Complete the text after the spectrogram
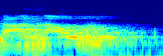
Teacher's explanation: У здесь не гласный. Он здесь как «в» идет. Он как «в» идет.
